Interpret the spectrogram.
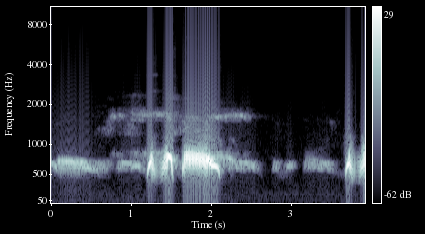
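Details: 'Thúc' cooing of a spotted dove: a low murmured coo, then a loud phrase of two clipped hoots and a long even coo, with the next phrase starting as it ends.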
